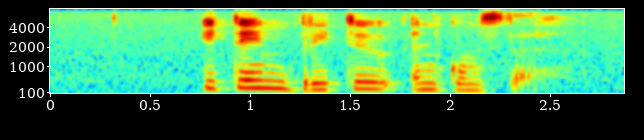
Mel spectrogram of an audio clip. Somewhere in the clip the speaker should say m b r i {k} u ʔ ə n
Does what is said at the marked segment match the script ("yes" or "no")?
no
